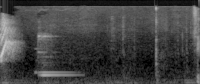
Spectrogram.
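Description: A quick rising whoosh, then a short two-note ding-dong chime, the higher note first, like a doorbell. It is a sound effect laid over the pause before the contestant sings.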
